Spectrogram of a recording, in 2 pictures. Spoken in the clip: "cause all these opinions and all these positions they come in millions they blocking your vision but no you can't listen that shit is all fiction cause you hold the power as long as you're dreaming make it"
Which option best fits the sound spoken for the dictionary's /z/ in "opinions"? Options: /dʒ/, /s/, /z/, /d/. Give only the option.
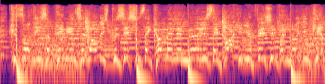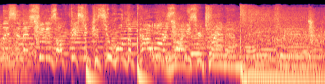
/z/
